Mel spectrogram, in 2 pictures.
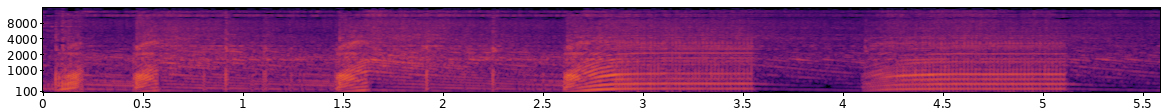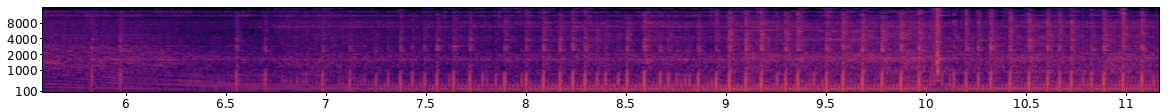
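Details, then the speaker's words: Holzfforma G372 XP chainsaw, warm, after crank seal replacement to cure a tune it wouldn't hold: a few throttle blips, then a steady even idle with no hunting. The new seals fixed most of the air leak; the other side is still to be done. "uh okay I think that fixed the majority of the leak issues"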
